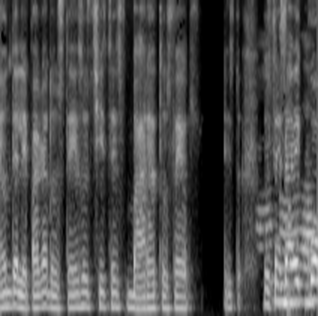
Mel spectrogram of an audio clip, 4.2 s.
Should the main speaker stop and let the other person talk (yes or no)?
no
